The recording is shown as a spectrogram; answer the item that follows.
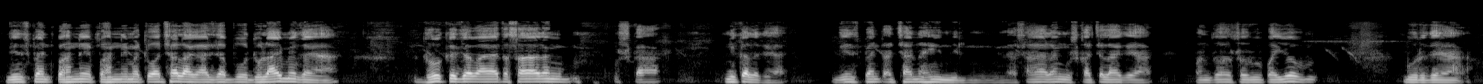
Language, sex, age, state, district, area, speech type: Hindi, male, 30-45, Bihar, Muzaffarpur, rural, spontaneous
